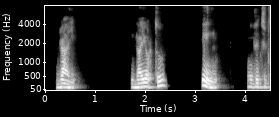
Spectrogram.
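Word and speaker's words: drei: আরেকটা random word দিই, এটা উচ্চারণ কি হতে পারে। হলো ডে ইয়া এ ই, ড্রাই।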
